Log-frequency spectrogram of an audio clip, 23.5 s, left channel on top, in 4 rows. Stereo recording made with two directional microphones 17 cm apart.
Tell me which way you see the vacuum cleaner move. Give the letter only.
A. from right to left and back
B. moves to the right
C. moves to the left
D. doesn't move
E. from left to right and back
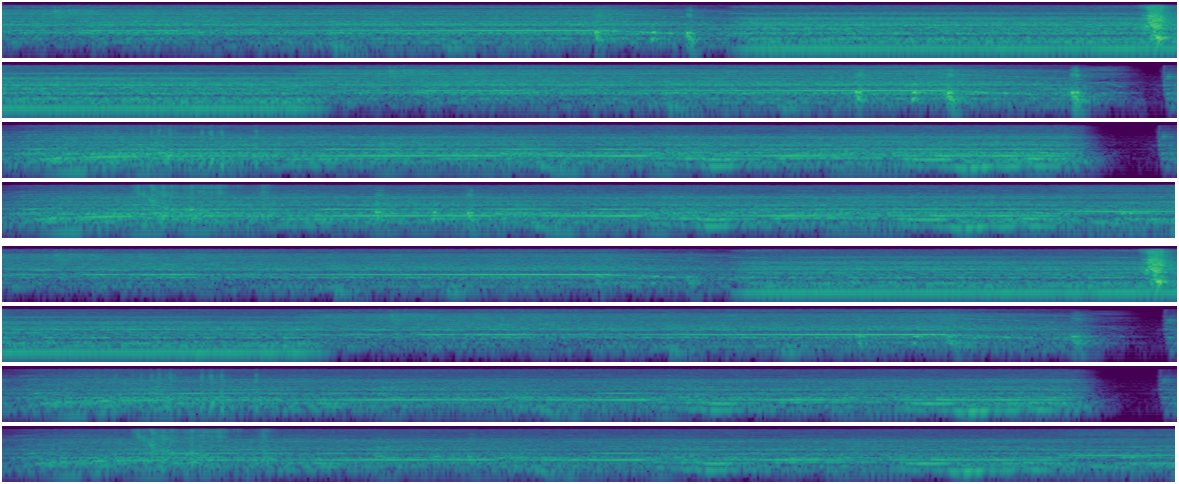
D.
